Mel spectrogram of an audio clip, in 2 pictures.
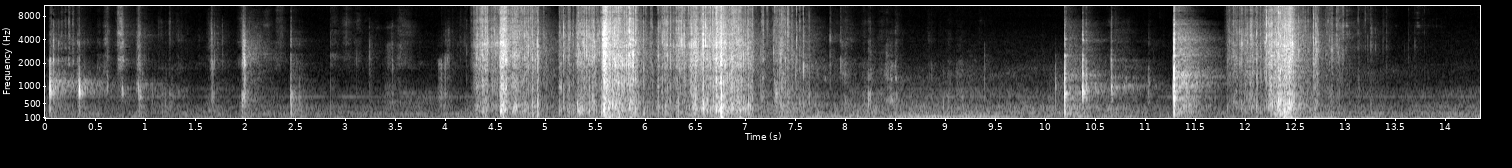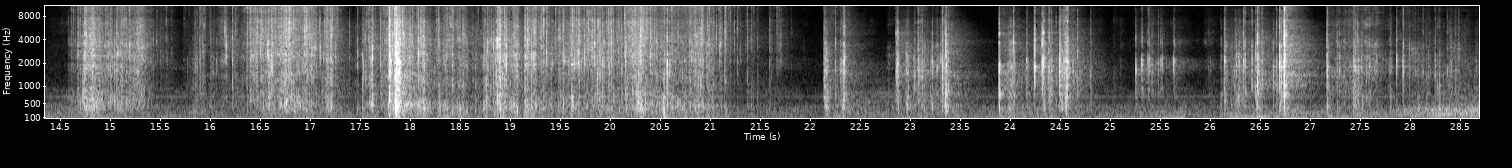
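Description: Packaging being crinkled and torn open as stationery is unwrapped: rustling bursts of a second or more, with scattered small clicks and taps between them.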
